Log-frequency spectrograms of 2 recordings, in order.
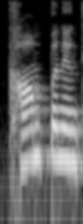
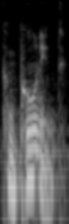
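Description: First: The stress is not on the second syllable. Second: The stress is on the second syllable. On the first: The speaker calls it wrong. "이렇게 읽으면 영어처럼 들립니다만 없는 단어예요" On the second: The speaker calls it right. "다시 이음절 강세 넣어서"

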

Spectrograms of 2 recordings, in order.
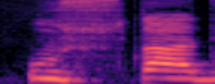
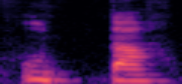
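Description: First: The middle consonant is an s sound. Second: The middle consonant is a doubled t sound. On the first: The speaker calls it wrong. "Usta diye okunmuyor. Usta der gibi Türkçe" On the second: The speaker calls it right. "Utta diye okunuyor arkadaşlar"

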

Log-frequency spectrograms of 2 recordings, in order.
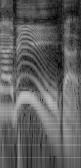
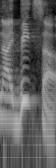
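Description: First: It is said in a Dracula-like accent. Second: It is said in a plain American accent.

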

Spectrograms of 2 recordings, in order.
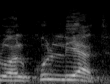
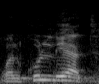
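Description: Both takes have the same delivery.

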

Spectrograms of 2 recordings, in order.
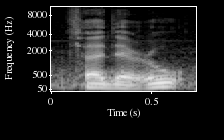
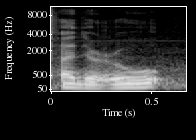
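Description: First: The word ends in a short u vowel. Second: The word ends in a long u vowel. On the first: This is the imperative form used in the verse. "نحذف الواو وننطق بعين مضمومة" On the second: This is the original form before the weak letter drops. "أصلا"

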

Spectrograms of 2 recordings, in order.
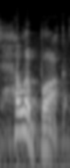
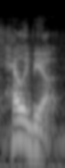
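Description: First: The name has no extra y sound inside. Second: The name has an extra y sound inside. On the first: The speaker calls it right. "It's Hellybuck" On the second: The speaker calls it wrong. "I don't know why I always mispronounce it. There's an extra Y in there"

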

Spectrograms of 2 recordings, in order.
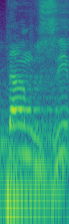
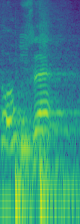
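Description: First: The name is said with an American accent. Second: The name is said with a Brazilian accent. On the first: This is how people abroad say the name. The speaker calls it wrong. "Nos Estados Unidos ... É aqueles diretores de centro cultural, [name] pra lá" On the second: This is how people at home say the name. The speaker calls it right. "aqui no Brasil, qualquer criança analfabeta aí da periferia sabe que tem o Tom Zezé"

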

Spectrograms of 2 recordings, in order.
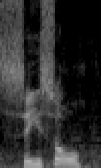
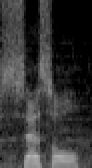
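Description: First: The name is said the common American way. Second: The name is said the British way. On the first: This is how many North Americans said it growing up. "I know a lot of us, including myself, pronounced it as Cecil growing up" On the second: This is the official pronunciation from the voiced version. "everybody found out that it was Cecil, and I believe that's how people in the UK pronounce that name"

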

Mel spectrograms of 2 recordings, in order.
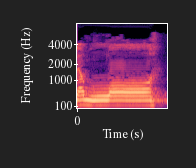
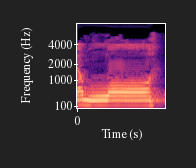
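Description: First: The L is pronounced thick and heavy. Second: The same.

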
